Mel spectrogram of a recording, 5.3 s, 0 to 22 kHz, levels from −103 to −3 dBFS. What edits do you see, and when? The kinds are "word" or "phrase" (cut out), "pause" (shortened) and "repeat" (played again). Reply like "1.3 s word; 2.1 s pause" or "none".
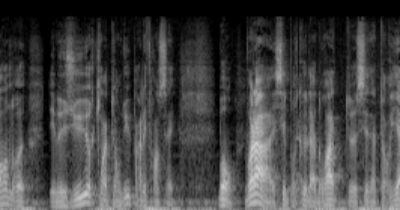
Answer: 1.3 s word; 3.3 s word; 3.9 s word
